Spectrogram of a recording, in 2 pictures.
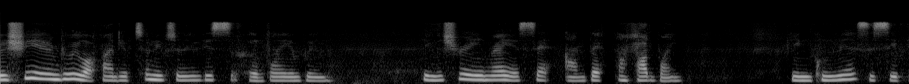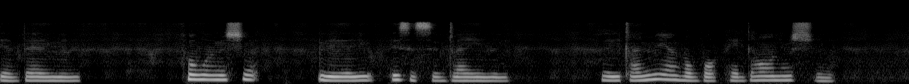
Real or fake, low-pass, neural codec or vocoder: fake; 7.2 kHz; codec, 16 kHz, 0.5 kbps, FunCodec, trained on LibriTTS, 25 frames a second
